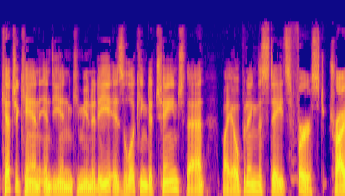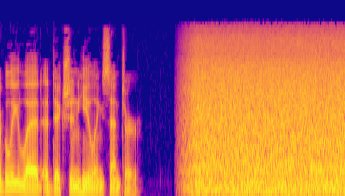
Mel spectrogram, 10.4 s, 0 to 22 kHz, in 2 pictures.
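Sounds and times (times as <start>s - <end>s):
speech: 0.0s - 8.0s
waterfall in Southeast Alaska roaring onto a rocky shoreline: 7.9s - 10.3s.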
